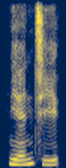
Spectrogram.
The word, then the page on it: 年级: nián jí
